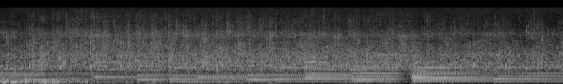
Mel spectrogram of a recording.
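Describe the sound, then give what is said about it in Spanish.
A church audience applauds for Jesus in a dense, steady wash of clapping that lasts the whole stretch, with sustained keyboard chords shifting underneath and a slight swell near the end. “Denle el aplauso a Jesús, hermanos.”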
